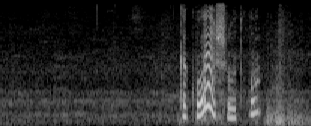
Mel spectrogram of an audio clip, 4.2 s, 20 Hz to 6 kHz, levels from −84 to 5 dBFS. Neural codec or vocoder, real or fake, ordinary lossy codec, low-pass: vocoder, 44.1 kHz, 128 mel bands every 512 samples, BigVGAN v2; fake; none; 5.4 kHz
